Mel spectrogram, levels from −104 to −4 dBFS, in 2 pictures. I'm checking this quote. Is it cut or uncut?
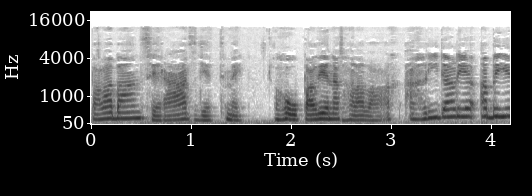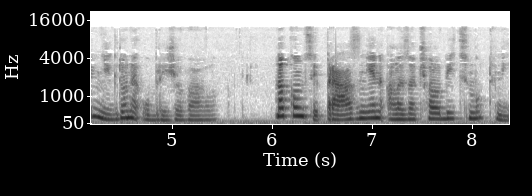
cut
